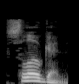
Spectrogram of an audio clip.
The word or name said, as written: slogan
